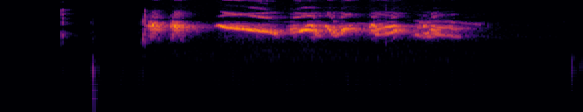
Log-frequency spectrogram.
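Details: Eastern Bluebird in Nashua, New Hampshire, giving a soft, warbled song phrase of about a second, a run of burry, slightly falling notes with short gaps between them, preceded by a few faint clicks.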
